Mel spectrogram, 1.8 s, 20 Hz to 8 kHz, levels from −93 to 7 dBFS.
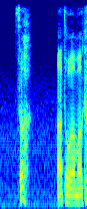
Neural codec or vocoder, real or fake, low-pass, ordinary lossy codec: none; real; 7.2 kHz; none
